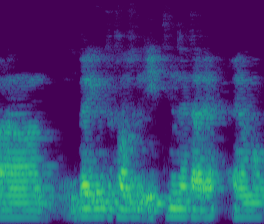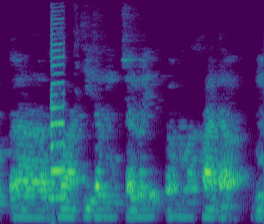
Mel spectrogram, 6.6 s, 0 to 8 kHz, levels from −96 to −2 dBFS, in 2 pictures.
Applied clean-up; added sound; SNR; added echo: classical method WPE with log-MMSE.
